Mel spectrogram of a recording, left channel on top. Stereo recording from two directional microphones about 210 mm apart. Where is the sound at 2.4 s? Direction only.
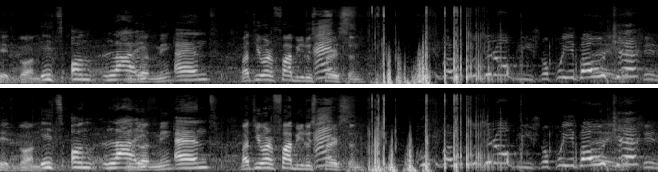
45° right (ahead or behind).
